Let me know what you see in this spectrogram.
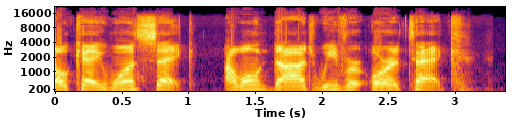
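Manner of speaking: ordinary delivery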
